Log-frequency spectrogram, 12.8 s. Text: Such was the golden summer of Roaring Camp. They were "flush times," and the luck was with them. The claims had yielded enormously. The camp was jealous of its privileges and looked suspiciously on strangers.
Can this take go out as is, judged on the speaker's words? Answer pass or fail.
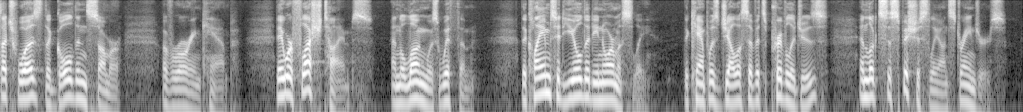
fail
